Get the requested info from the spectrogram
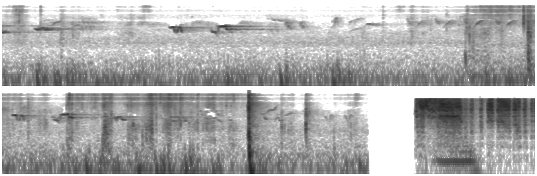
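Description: Outdoor wind noise with birds chirping and a few scuffs, then one sharp smack a little before eight seconds in, the loudest sound: a softball thrown into a cushion target in front of a net. Near the end, after a brief dead silence, a loud transition sound effect starts.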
